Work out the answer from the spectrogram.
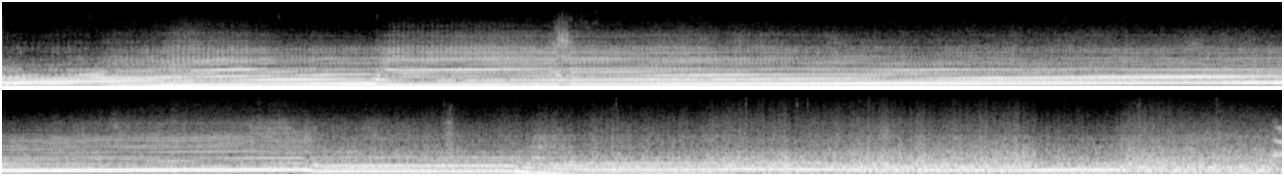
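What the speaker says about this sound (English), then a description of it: "We're just going to listen to the really loud rumbly exhaust." A Ford Ranger's loud, rumbly exhaust revs up through the gears, a strong low drone rising in pitch and then dropping at each shift. It is close and continuous, with no talk.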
